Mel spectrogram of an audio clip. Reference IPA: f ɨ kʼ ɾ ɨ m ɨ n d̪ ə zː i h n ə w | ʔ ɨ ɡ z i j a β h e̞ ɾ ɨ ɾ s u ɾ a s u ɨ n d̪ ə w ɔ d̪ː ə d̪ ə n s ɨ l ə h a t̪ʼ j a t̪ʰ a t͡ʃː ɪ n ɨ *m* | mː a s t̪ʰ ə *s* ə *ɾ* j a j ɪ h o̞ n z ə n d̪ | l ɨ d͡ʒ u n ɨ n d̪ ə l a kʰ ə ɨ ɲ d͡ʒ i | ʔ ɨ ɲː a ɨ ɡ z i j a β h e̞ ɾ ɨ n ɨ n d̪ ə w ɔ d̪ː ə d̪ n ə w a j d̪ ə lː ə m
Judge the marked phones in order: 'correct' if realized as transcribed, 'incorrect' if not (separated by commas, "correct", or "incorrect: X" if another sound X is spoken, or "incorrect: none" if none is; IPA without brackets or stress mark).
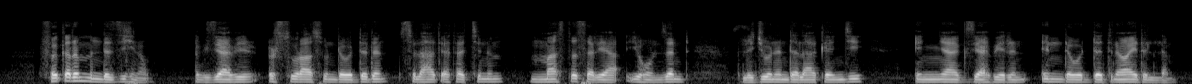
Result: correct, correct, correct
